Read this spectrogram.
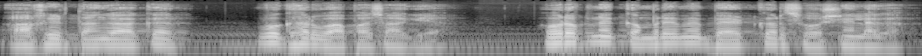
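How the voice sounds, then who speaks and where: A male storyteller reads a horror tale with an even, dramatic delivery. His voice sits at a middle pitch and sounds a little far from the mic. Faint background music plays throughout. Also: moderate pace. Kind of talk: scripted horror story narration.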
